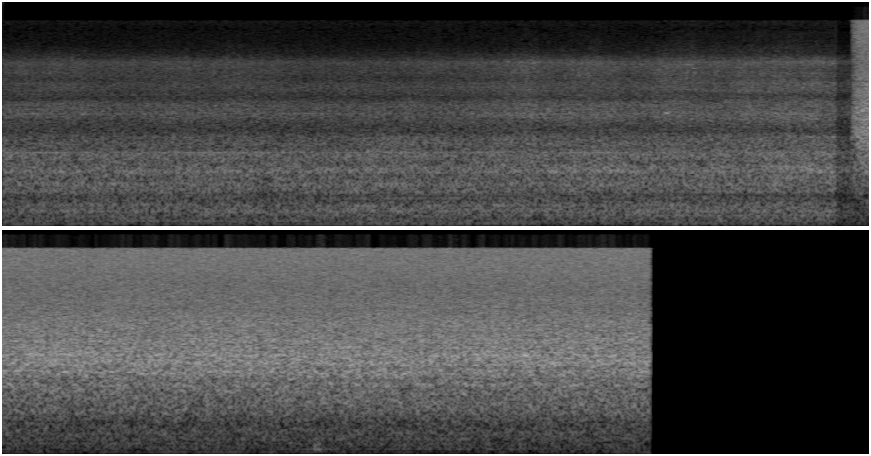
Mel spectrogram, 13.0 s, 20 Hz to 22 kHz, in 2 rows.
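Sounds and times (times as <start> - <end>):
dull hissing noise: 6.4 - 11.4
loud television static: 6.4 - 11.4.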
